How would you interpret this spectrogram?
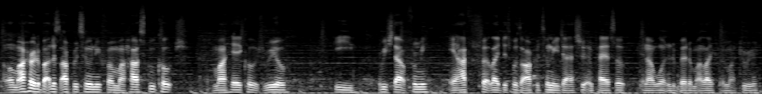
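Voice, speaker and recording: A young man from South Carolina, a college freshman, answering interview questions in a steady, plain way. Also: low-pitched, fairly quick. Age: young adult. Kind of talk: recorded player interview. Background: music bed.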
